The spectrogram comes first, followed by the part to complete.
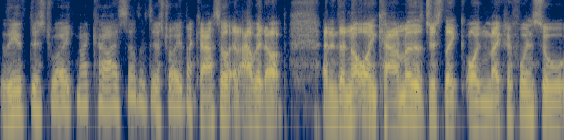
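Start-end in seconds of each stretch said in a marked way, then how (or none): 0.0-2.3 play-acted, high, pure sobbing cry through the words. Retelling how he came downstairs after his castle was destroyed, imitating someone sobbing. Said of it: "So he came downstairs crying, like pure sobbing".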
